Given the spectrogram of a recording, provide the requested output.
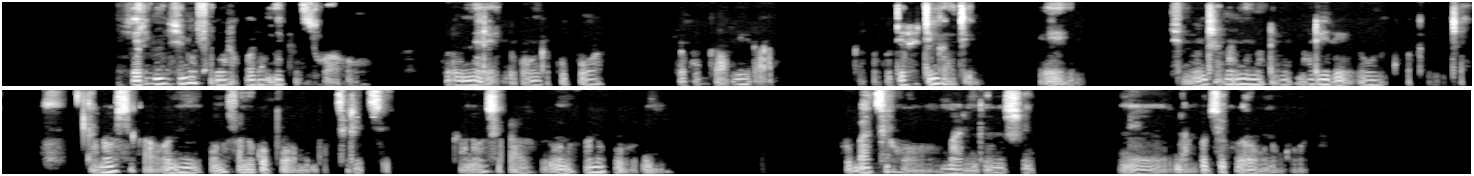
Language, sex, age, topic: Ndau, male, 18-24, education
